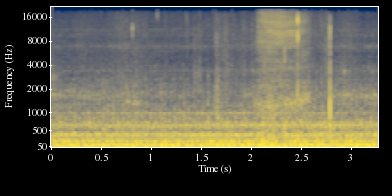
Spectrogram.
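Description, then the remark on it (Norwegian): A steady engine rumbles continuously with a dense low-frequency drone and faint higher hiss, holding an even level throughout without any talking. “Kjenne den der eh, motorlukta og det varmer i ansiktet.”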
